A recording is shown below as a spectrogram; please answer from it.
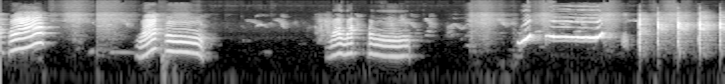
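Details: Talking parrot imitating Hindi phrases like sita-ram, jay shree ram and mummy papa: rasping syllables, a sustained flat whistled note near the end, then rapid clicking pulses.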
